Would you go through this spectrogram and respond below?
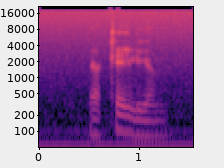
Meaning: berkelium
- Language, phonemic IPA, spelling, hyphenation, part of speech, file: Dutch, /ˌbɛrˈkeː.li.ʏm/, berkelium, ber‧ke‧li‧um, noun, Nl-berkelium.ogg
